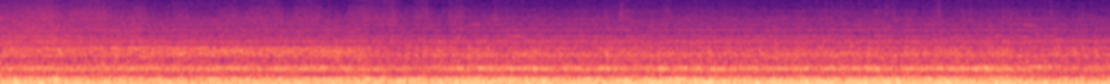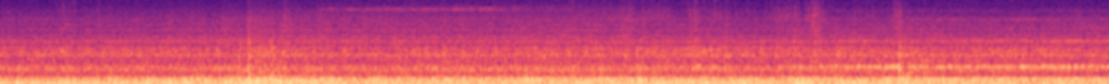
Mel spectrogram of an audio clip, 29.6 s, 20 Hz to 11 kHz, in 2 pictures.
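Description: Running sound inside the motor car of a JR 221 series electric train: a steady rumble of wheels on rail with a humming tone that wavers in pitch, fading around the middle and coming back slightly higher near the end.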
